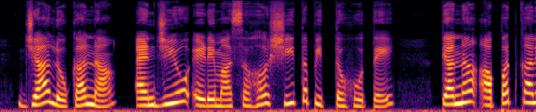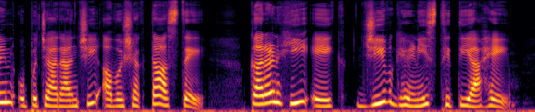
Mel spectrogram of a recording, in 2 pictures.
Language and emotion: Marathi, neutral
